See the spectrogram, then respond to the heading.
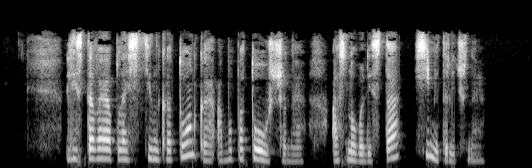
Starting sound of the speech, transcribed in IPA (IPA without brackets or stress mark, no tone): lʲ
